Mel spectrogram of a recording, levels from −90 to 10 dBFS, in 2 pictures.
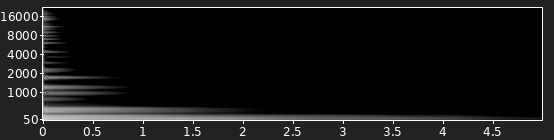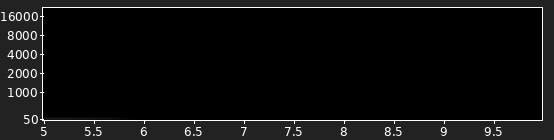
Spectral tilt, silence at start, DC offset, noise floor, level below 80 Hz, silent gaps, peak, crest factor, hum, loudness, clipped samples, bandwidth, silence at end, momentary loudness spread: -9 dB/octave; 0 s; under 0.1%; -88 dBFS; -32 dBFS; none; -2 dBFS; 26 dB; none; -26 LUFS; under 0.1%; 4 kHz; 7.7 s; 23 LU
